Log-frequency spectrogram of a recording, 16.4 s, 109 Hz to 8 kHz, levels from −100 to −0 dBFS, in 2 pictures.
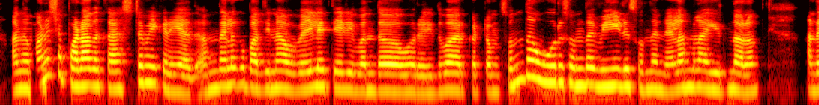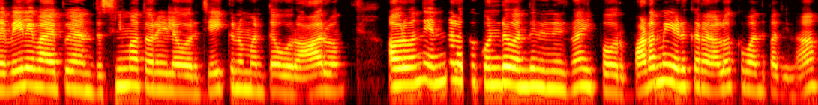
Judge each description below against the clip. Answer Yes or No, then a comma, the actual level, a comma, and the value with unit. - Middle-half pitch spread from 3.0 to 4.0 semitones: Yes, average, 3.4 semitones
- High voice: Yes, high, 220 Hz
